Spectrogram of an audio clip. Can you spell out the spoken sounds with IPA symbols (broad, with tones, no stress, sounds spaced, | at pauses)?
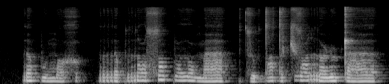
ɾ ʌ˧ p u˨ m ɔ˨˦ x | r ʌ˨ p r o˧ sˤ o˦ p u˧ ðˤ u˦˨ m a˧ | t͡s u˨ ʔ d o˦ dˤ ʌ˧ t͡ʃ zˤ o˦ r ɔ˧ ɳ u˧ ʈ a˧ ɐ̯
